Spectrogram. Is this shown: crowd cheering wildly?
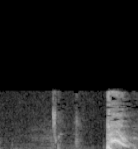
no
